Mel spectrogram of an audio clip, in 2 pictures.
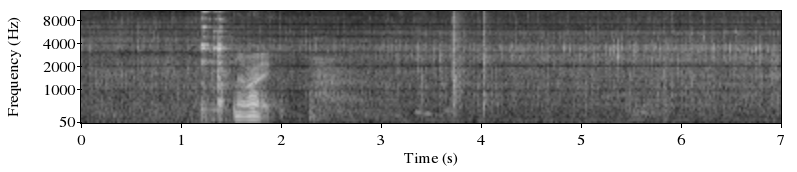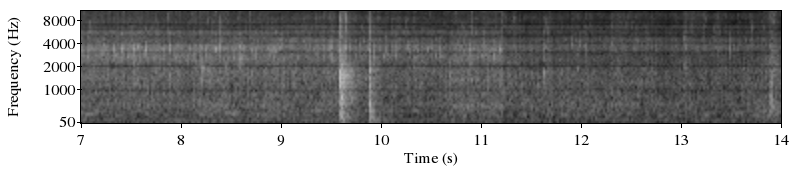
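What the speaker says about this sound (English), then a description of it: "So all I'm doing is just heating this up." Sausage and pepper omelet mixture heats in a pan with a low, steady sizzle that runs the whole time. A few louder clatters and stirring bursts break through, and a voice speaks briefly near the start.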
